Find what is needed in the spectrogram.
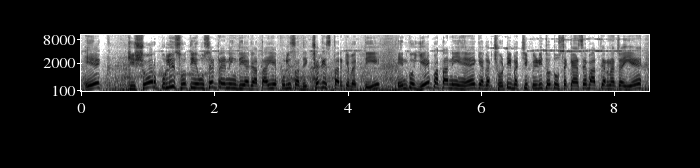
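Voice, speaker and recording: A man's high-pitched voice at a moderate pace, with ordinary pitch variation, very even loudness and noticeable background noise. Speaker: assistant professor and social activist. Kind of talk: interview. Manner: animated.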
